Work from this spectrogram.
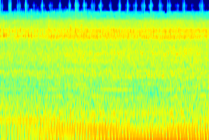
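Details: Honda EK hatch Type R turbo on its first start after an intercooler and piping install, with smoke from new parts breaking in. A steady, even low idle with no misses, knocks or hunting; it runs smoothly with no leaks.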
